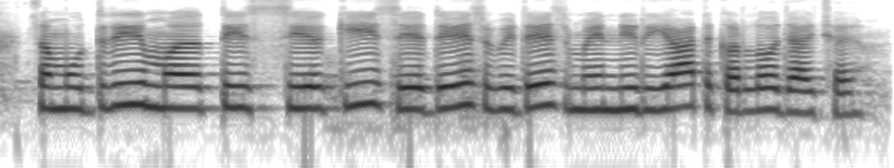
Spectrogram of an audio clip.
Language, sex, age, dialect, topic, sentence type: Maithili, female, 31-35, Angika, agriculture, statement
